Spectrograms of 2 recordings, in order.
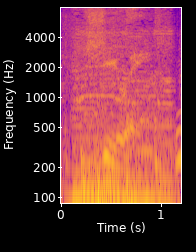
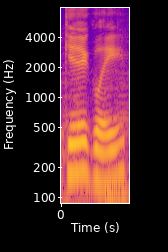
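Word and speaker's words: Gigli: Gile. No, it was not pronounced giggly, but critics did say it was funny.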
